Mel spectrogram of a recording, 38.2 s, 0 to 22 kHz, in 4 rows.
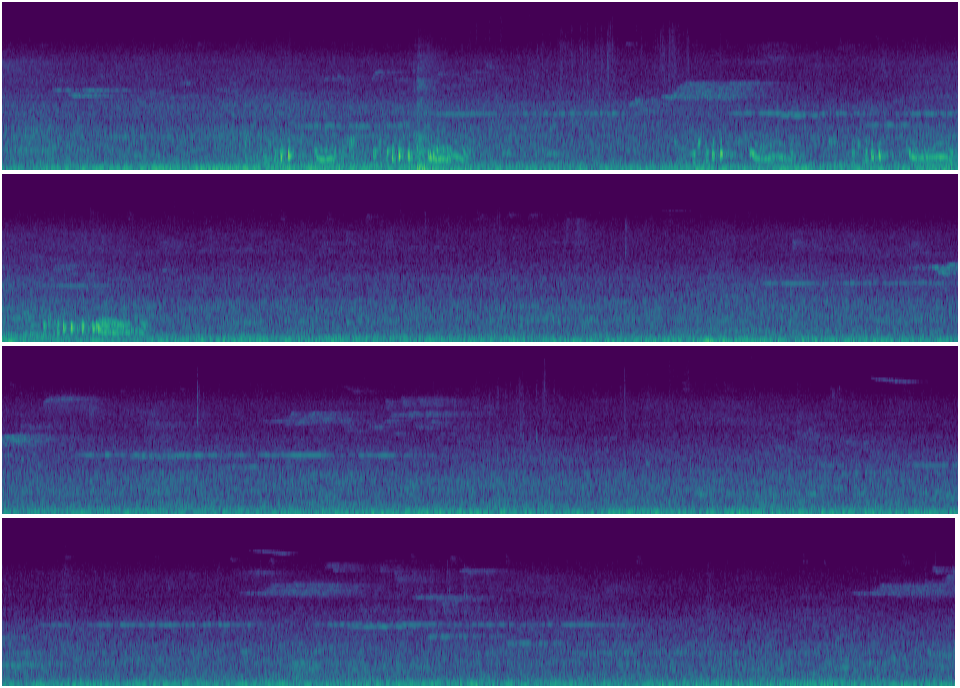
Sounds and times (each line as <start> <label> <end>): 2.5 pigeons 11.1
